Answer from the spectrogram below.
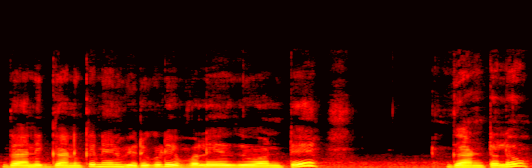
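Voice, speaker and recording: A woman's voice: mid-range voice, fairly even intonation, normal speed, mellow, close to an everyday voice. A woman voicing a bold, scheming young woman who talks in a pushy, commanding way. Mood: threatening.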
